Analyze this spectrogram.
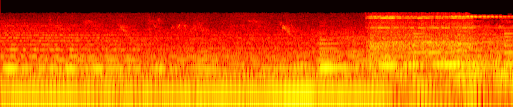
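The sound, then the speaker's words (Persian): A telephone rings with a steady electronic tone that brightens partway through, fairly quiet and continuous with no voices over it. “پس زودتر بیا، من میرم تلفن رو جواب بدم.”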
